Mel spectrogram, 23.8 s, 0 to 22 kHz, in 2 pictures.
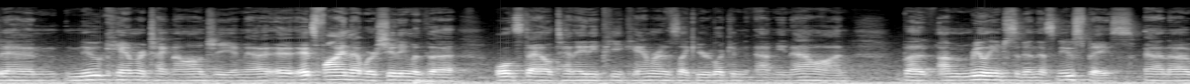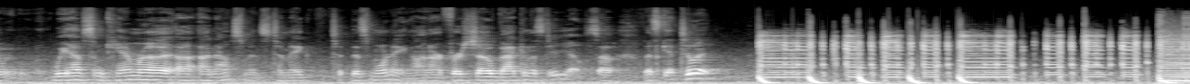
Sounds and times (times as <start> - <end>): Speech: 0.0 - 19.2.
